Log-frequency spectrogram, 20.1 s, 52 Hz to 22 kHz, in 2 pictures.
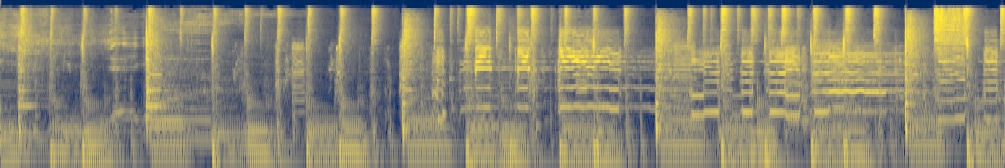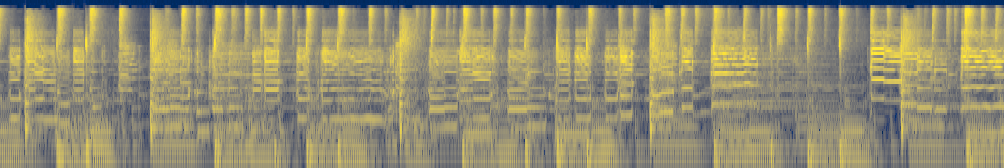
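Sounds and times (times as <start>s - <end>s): bass guitar: 0.0s - 20.0s
electric guitars: 0.0s - 20.0s
steady drum beat: 0.0s - 20.0s.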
